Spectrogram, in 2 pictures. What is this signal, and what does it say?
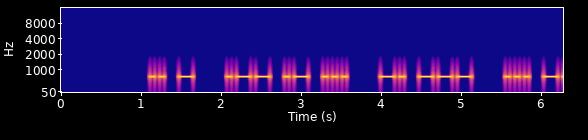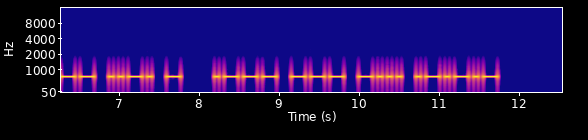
Morse code, heard as a keyed tone, about 20 wpm, 700 Hz. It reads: IT WAS NO SOFT JOB.
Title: Sentences from Top 1500 Words 20wpm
